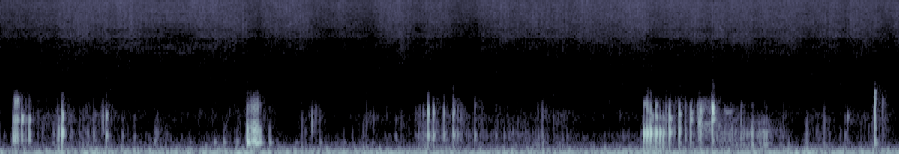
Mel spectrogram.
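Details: Loud low gurgling and rumbling in irregular bursts from an empty belly, nothing eaten yet that day; normal hunger stomach growling (borborygmi).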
